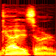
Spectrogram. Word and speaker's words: Caesar: If you'll, you technically, they would be saying Kaiser, right? – Yeah, well, that is in Latin. – In Latin. – Caesar, a hard C.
